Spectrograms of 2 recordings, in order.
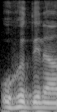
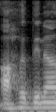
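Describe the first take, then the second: First: The word begins with a 'u' vowel. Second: The word begins with an 'a' vowel. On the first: "ഉഹ്ദിന എന്ന് പറയില്ല" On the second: "അഹ്ദിന എന്ന് പറയില്ല"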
